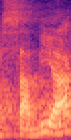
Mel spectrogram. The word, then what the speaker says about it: sabiá: Quando a gente fala sabiá, qual que é a mais forte? É o A no final.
